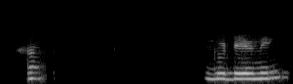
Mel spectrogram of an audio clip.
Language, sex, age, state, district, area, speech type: Gujarati, female, 30-45, Gujarat, Rajkot, urban, conversation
